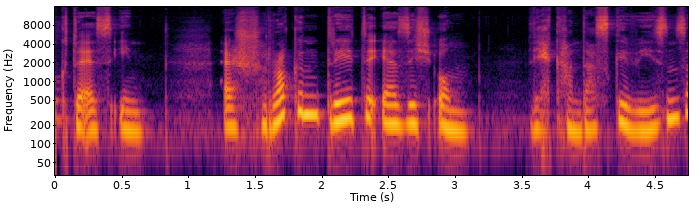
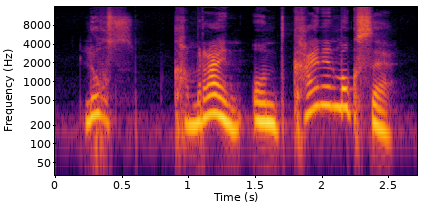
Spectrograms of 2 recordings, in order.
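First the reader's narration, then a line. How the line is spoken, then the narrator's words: Hissed. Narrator (German): zischte da eine Stimme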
